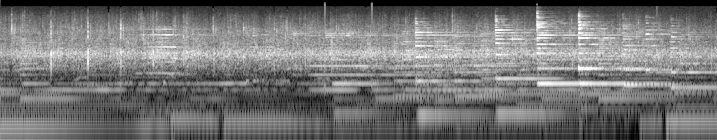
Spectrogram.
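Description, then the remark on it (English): An audience in church on Resurrection Sunday claps steadily for several seconds, a dense wash of many hands, mixed with sustained keyboard or organ chords playing underneath at a moderate, even level. “One more time, I think it's appropriate if we would just clap our hands like we really mean it.”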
